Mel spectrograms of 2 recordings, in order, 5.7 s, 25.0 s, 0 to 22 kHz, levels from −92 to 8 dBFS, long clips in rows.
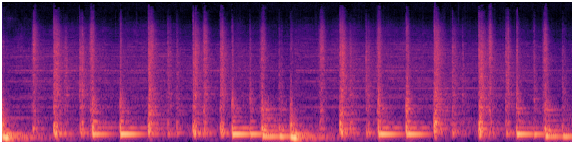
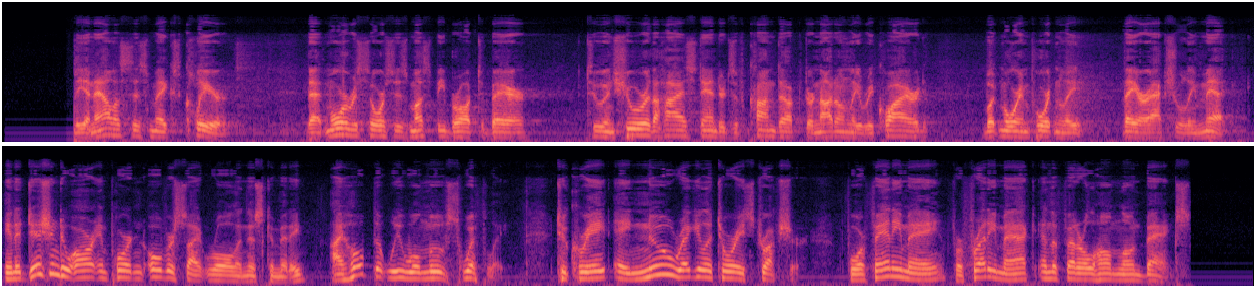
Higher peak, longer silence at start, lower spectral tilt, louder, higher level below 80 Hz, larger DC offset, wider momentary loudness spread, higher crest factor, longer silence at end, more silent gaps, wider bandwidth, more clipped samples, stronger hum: about the same, 0 dBFS vs -2 dBFS; second, 0 s vs 0.7 s; about the same, -6 dB/octave vs -5.5 dB/octave; about the same, -18 LUFS vs -19 LUFS; first, -32 dBFS vs -50 dBFS; neither; about the same, 7 LU vs 8 LU; about the same, 16 dB vs 18 dB; second, 0 s vs 0.65 s; neither; about the same, 14 kHz vs 15 kHz; neither; neither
